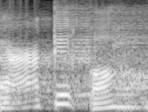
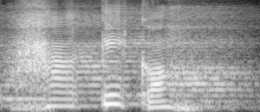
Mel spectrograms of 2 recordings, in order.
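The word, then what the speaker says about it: عقيقة: Maka kalau ada di antara kita yang selama ini mengatakan bukan akikah, membacanya bukan akikah tapi hakikah. pakai H atau pakai H bahkan, maka itu dari sisi bahasa salah. Karena dasar akikah dari bahasa Arab itu pakai ain tulisannya akiqah bukan hakikah.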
